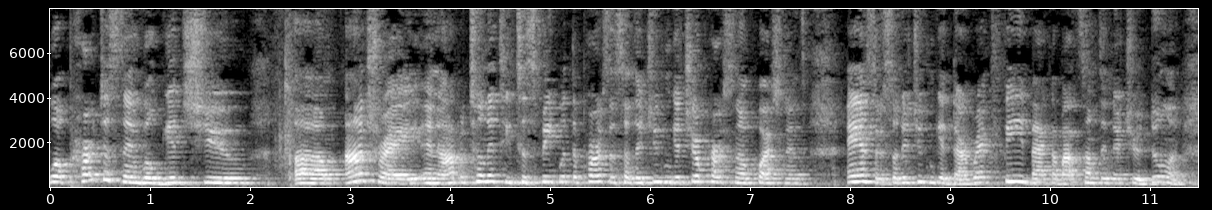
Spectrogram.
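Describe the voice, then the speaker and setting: A fairly high-pitched woman's voice at a moderate pace, with ordinary pitch variation, audible room echo and noticeable background noise. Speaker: life coach and speaker. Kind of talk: live stream monologue. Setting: Facebook live video in a bathroom.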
